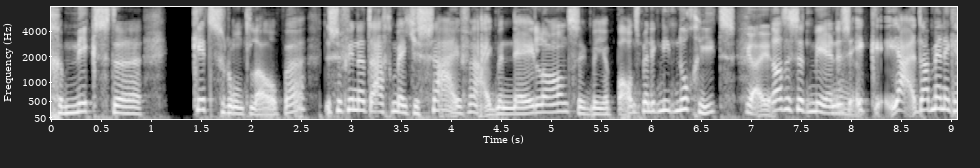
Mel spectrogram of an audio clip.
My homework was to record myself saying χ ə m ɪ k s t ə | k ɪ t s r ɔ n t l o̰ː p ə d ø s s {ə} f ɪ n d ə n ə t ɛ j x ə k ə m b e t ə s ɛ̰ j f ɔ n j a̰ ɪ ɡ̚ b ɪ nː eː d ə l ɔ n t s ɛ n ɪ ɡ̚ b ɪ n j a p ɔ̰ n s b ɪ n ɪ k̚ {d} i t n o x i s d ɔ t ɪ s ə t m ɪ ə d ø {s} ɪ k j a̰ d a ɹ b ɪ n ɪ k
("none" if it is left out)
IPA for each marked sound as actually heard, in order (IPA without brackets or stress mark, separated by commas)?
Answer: ə, n, s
